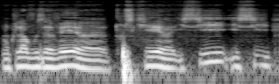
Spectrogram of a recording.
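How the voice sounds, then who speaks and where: A man's voice: mid-range voice, normal speed, a little hiss or hum. Chatty man vlogging about his car. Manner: chatty, animated, full of fillers. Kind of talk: casual vlog storytelling and car demo.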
